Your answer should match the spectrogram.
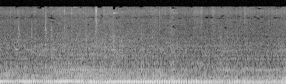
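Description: Side-by-side UTV engine running steadily while the vehicle drives down a steep dirt trail, heard from the driver's seat; the engine note wavers briefly about a second in, then settles.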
